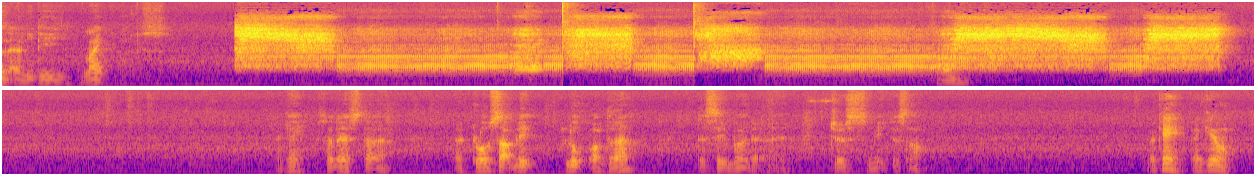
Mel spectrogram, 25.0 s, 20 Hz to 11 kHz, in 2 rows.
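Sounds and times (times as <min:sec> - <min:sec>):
lightsaber electronic hum: 0:02.3 - 0:12.4.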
